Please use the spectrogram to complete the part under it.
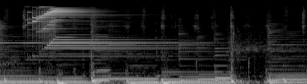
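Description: Bright notification bell ding sound effect chiming briefly near the start, layered over steady background music with a sparkling high jingle that fades quickly.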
